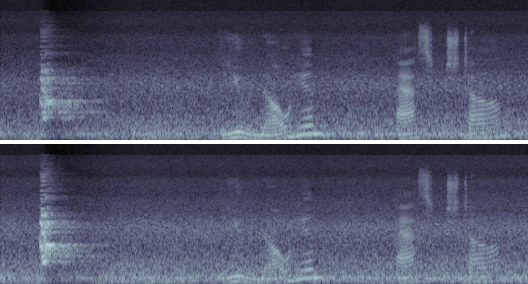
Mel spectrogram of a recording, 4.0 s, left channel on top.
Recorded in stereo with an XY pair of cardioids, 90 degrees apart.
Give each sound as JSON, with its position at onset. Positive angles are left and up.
{"t": 0.3, "sound": "a dog barking", "azimuth_deg": -65, "distance_m": 3.5}
{"t": 1.6, "sound": "a man speaking", "azimuth_deg": 15, "distance_m": 0.8}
